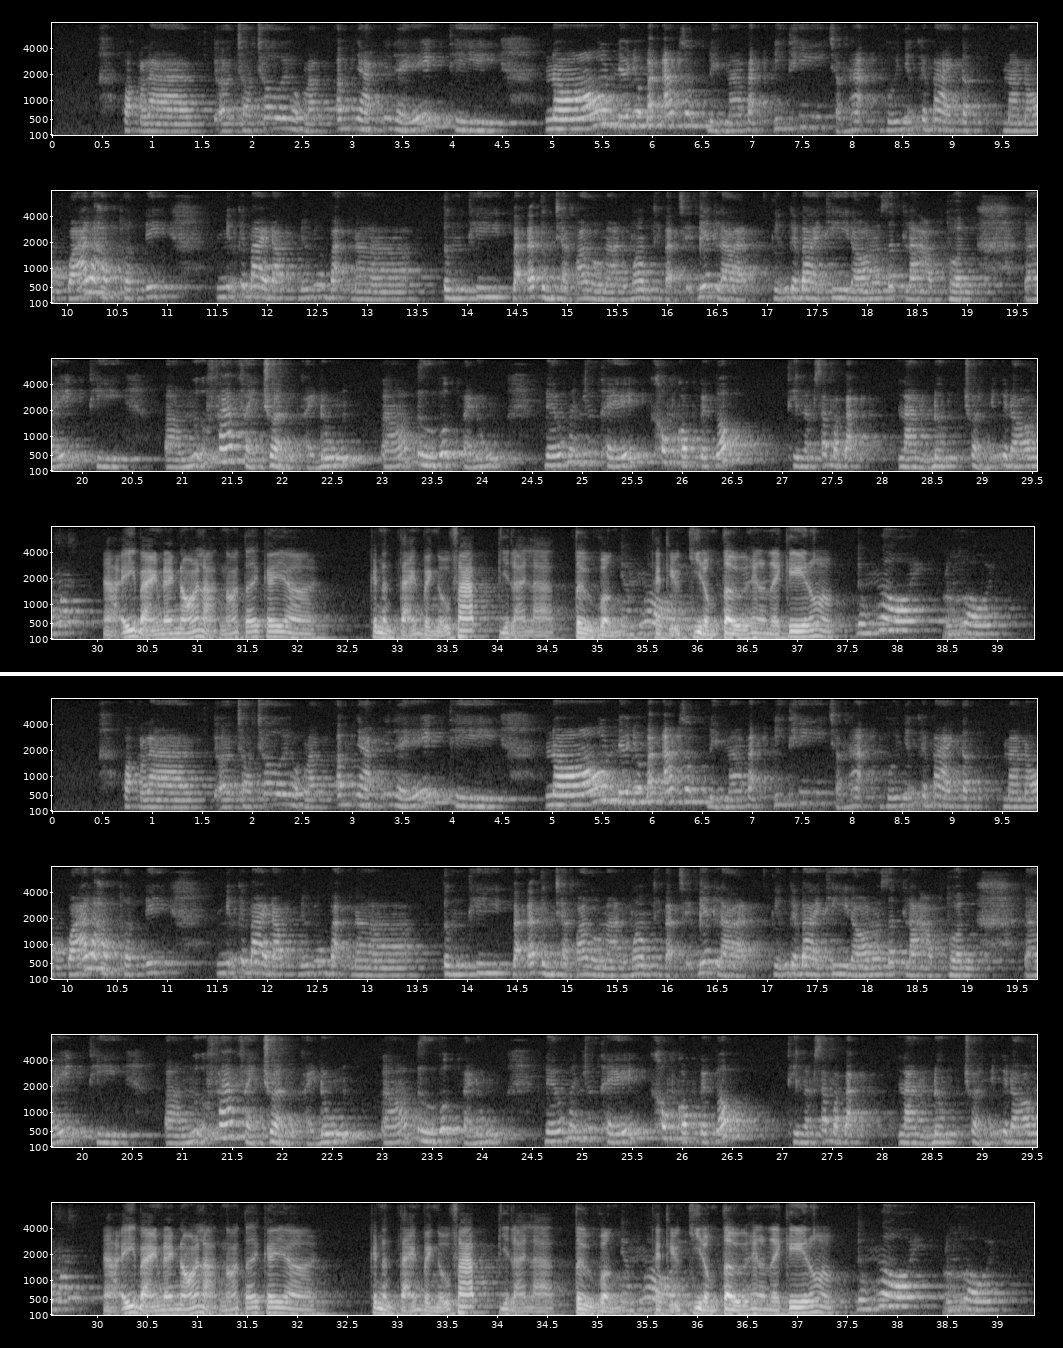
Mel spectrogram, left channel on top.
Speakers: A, in the centre; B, on the left (about 45°).
A: hoặc là ờ, trò chơi hoặc là âm nhạc như thế ấy, thì nó nếu như bạn áp dụng để mà bạn đi thi chẳng hạn với những cái bài tập mà nó quá là học thuật đi những cái bài đọc nếu như bạn à, từng thi bạn đã từng trải qua rồi mà đúng không thì bạn sẽ biết là những cái bài thi đó nó rất là học thuật đấy thì ờ, ngữ pháp phải chuẩn phải đúng đó từ vựng phải đúng nếu mà như thế không có một cái gốc thì làm sao mà bạn làm được chuẩn những cái đó đúng không
B: À, ý bạn đang nói là nói tới cái ờ, cái nền tảng về ngữ pháp với lại là từ vựng
A: Đúng rồi.
B: theo kiểu chia động từ
A: Ừ,
B: hay là này kia đúng không?
A: đúng rồi,
B: Ờ,
A: đúng rồi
